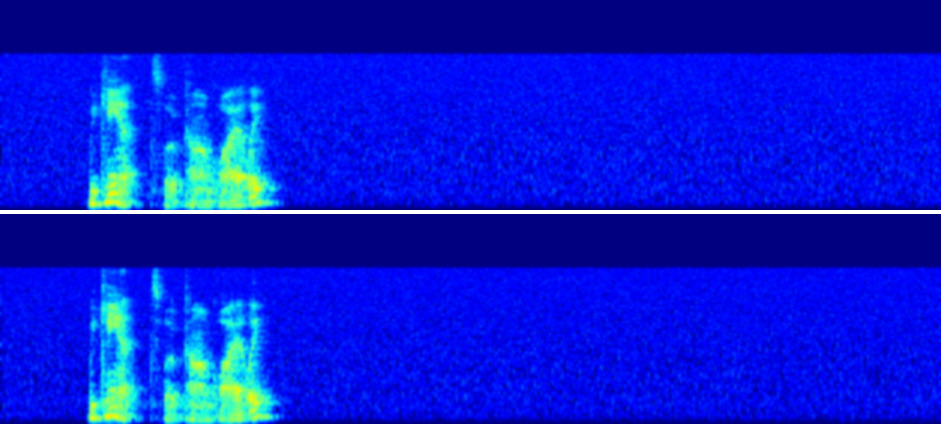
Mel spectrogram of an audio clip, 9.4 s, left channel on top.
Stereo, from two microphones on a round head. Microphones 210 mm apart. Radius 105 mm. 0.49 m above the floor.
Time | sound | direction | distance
0.9 | a man speaking | 30° right (ahead or behind) | 3.5 m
